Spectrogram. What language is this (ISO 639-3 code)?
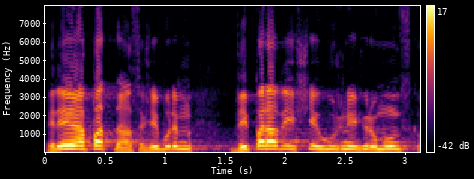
ces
